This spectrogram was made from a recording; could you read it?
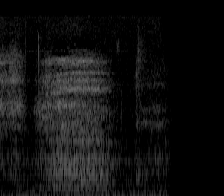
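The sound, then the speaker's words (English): Loud heavy breathing from a man showing symptoms of anaphylactic shock, a rough, rasping rush of air lasting under two seconds, then abrupt silence. No one speaks. “I don't like the heavy breathing.”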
